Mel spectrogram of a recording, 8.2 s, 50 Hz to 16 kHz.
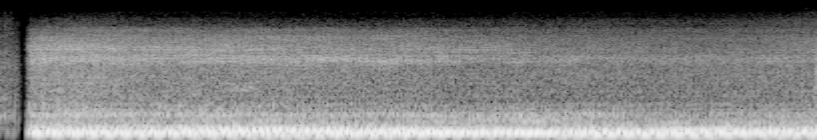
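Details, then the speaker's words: Mk3 Supra inline-six after correcting a wrong firing order, fitting a new trigger kit and new exhaust: steady, even idle with a smooth deep exhaust hum and no misses or stumbles; runs cleanly and sounds healthy. "it sure sounds a lot better man"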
